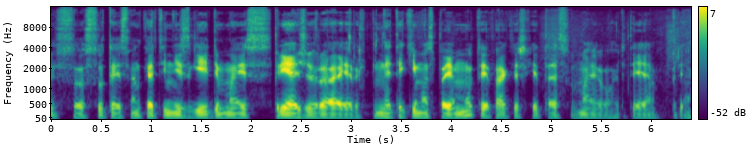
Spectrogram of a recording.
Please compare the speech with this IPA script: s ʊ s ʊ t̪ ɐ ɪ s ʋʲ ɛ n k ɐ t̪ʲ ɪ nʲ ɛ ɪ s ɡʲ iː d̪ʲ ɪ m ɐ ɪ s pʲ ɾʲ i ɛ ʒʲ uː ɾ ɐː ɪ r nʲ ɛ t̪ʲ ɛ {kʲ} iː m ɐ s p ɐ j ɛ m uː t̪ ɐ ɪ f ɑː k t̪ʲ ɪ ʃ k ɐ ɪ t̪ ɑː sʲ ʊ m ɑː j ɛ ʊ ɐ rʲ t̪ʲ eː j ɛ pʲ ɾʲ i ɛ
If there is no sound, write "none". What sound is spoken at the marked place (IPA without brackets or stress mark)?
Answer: kʲ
